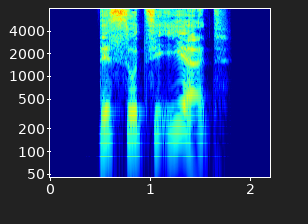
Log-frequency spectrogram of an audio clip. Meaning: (verb) past participle of dissoziieren; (adjective) dissociated
- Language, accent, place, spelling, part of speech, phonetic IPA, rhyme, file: German, Germany, Berlin, dissoziiert, adjective, [dɪsot͡siˈʔiːɐ̯t], -iːɐ̯t, De-dissoziiert.ogg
